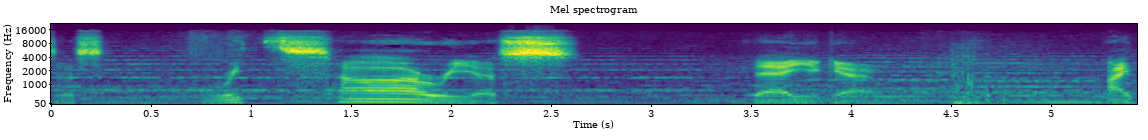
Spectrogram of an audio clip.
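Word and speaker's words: Retiarius: So we just need a I need to be careful how I pronounce this. Retarius.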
